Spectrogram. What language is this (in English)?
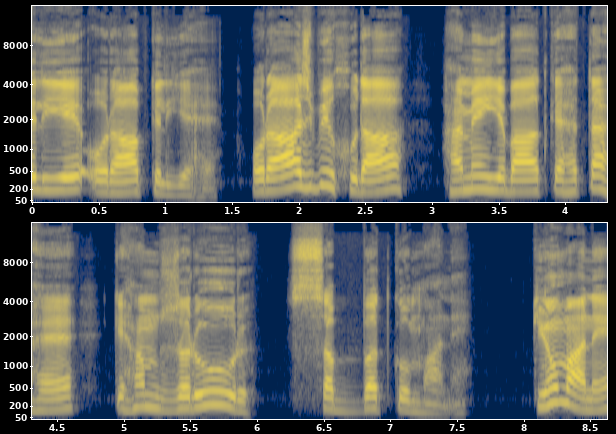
Urdu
